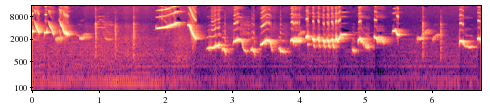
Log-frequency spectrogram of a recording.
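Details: White-rumped shama song used as a lure to provoke other shamas to sing: rich varied phrases of clear whistles, sweeping slurred notes and rapid chattering bursts, fast and loud, with a faint low hum beneath.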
